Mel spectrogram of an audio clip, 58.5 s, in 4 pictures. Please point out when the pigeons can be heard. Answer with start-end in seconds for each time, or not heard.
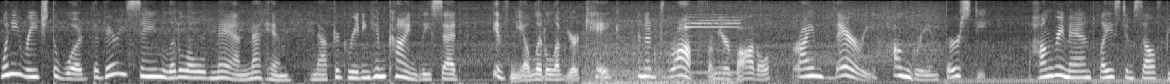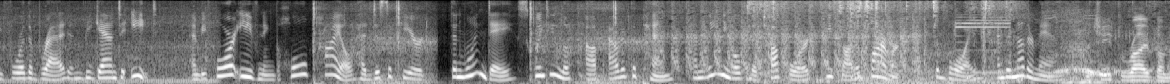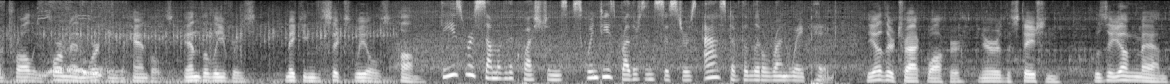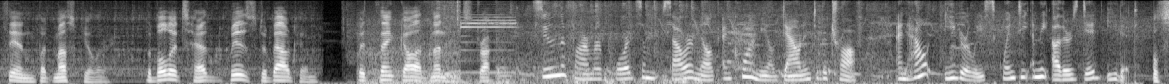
23.9-30.9, 49.1-56.2.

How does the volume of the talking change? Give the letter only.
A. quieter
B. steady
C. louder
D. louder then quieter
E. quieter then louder
B.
